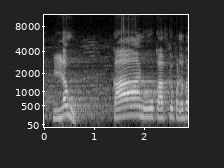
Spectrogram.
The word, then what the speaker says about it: لو: کرنا، انفسہم لو کانو، لو نہیں اس کو پڑھنا، لو مجہول ہو جائے گا، صحیح تلفظ کیا ہے لو، کانو کاف کے اوپر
